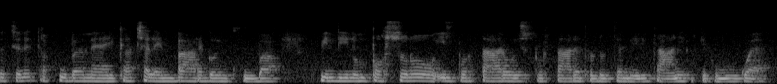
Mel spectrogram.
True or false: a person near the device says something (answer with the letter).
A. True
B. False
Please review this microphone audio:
B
